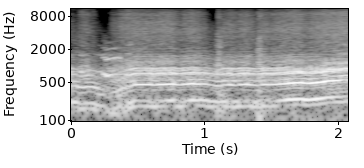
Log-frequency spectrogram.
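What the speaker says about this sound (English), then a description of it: "the engine sounds basically the same because it is the same engine, just with a little bit more power" A supercar engine in the video game Automation drones steadily under load, with brief tire-squeal-like sweeps over a continuous revving hum.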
